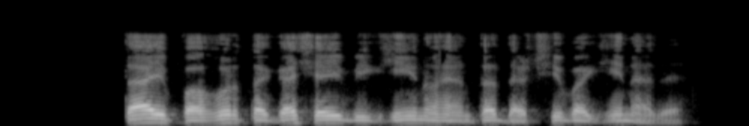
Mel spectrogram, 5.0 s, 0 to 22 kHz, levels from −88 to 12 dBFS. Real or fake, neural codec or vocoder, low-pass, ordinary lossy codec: real; none; 7.2 kHz; Opus, 64 kbps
